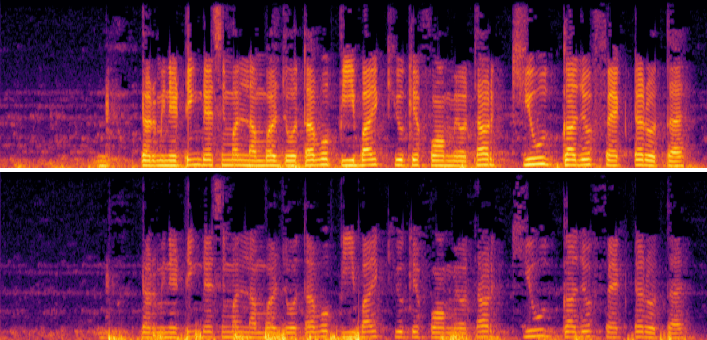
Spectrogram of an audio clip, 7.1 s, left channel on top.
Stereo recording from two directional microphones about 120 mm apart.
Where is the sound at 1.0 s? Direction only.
25° left (ahead or behind).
